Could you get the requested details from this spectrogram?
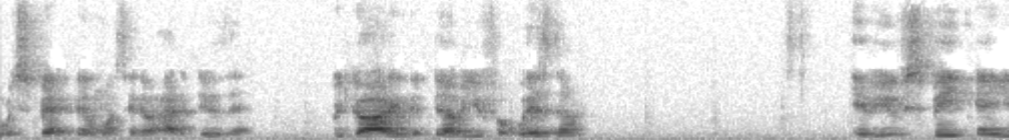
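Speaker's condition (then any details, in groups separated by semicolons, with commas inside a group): No condition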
